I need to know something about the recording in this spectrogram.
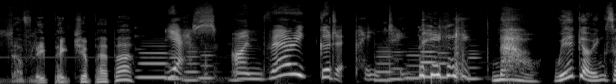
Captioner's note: giggles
